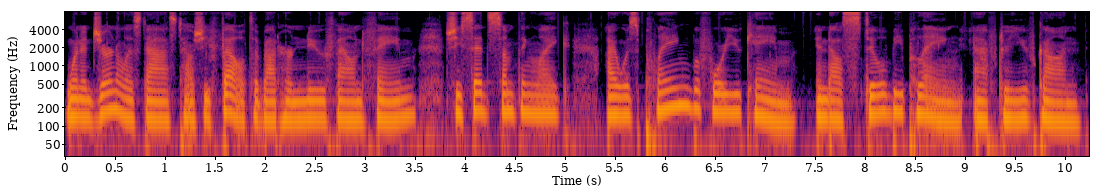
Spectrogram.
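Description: American woman, radio host, scripted storytelling, soft dark tone, very dry recording. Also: a bass voice, a little slow, gravelly, no room sound. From Florida, United States. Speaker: variety radio show host.

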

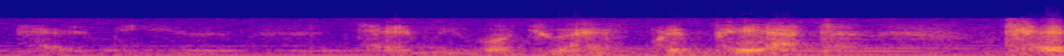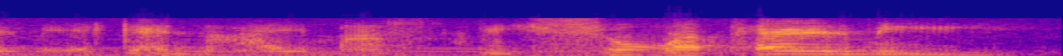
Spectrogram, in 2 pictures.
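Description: An actor playing a vengeful, power-mad underworld ruler in a 1950s TV sci-fi serial, with a theatrical, ranting, obsessive delivery. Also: male voice, mid-range voice, sing-song, moderate pace, vocal fry. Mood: anxious, demanding. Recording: muffled 1950s TV soundtrack with music.

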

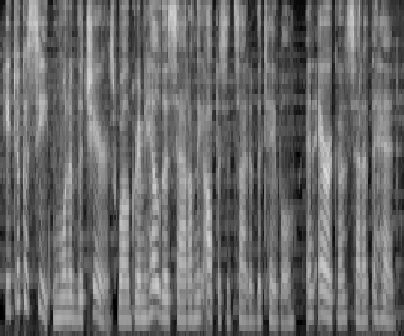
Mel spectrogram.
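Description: Woman narrator reading an audio drama story, lowish voice, some music underneath. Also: quick pace.

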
